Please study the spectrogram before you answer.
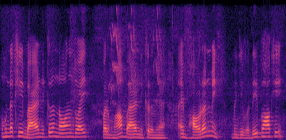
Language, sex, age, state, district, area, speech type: Sindhi, female, 45-60, Maharashtra, Mumbai Suburban, urban, spontaneous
